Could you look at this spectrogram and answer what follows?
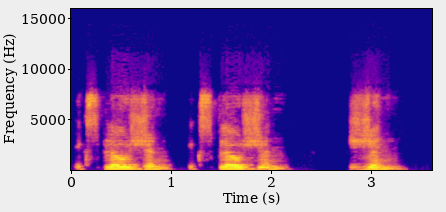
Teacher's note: The final syllable is zhin, so ION, when it's preceded by an S, makes a zhin sound.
